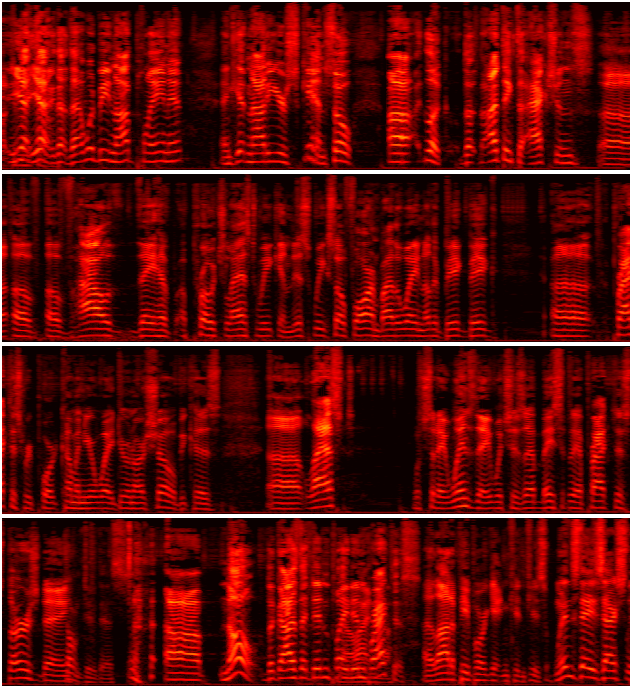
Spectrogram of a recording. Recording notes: Live at the Bear Bryant Awards.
